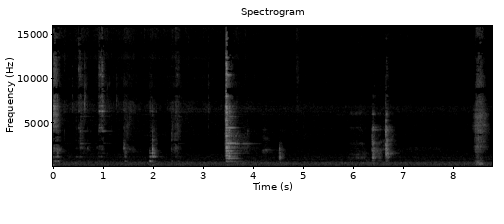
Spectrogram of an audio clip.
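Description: Metal spatula knocking and scraping against a stainless steel saucepan while stirring whole spices in hot oil: a string of short light clinks, the loudest about three and a half seconds in, and a couple more near the end.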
